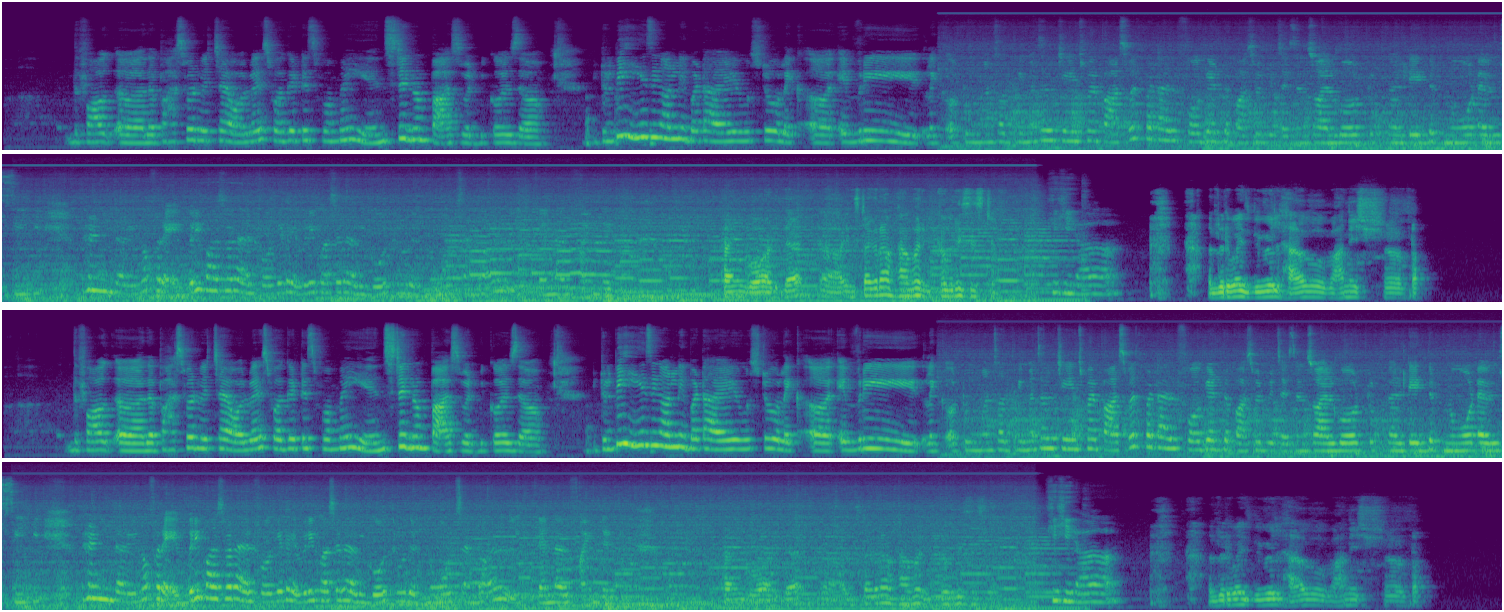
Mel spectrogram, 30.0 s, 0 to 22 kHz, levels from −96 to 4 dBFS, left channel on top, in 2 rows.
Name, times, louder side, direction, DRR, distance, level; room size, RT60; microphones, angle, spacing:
voice 1, 0.6-21.5 25.5-26.2, right 5 dB, 50° right, 0.4 m, -25 dB
Thunder, 9.3-25.3, right 1 dB, 85° right, 1.1 m, -33 dB
sound 1, 17.3-25.5, equal, ahead, 0.5 m, -35 dB
sound 2, 19.4-25.9, left 3 dB, 70° left, 0.7 m, -32 dB
voice 2, 22.2-25.0 26.5-29.1, left 6 dB, 90° left, 0.3 m, -25 dB
2.7 x 2.0 x 3.1 m
head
